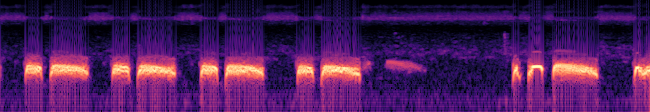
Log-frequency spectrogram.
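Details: Spotted dove used as a decoy bird for trapping, Ninh Thuận: deep, hoarse coos in short-then-long pairs, repeated in a steady run with brief gaps, a few higher clipped notes near the end, faint high hiss behind.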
